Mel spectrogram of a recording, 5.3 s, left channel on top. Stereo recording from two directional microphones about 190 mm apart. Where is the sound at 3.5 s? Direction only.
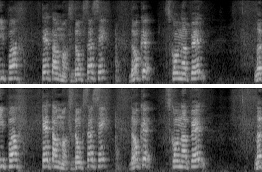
30° left (ahead or behind).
